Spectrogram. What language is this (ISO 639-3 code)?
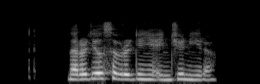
ces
